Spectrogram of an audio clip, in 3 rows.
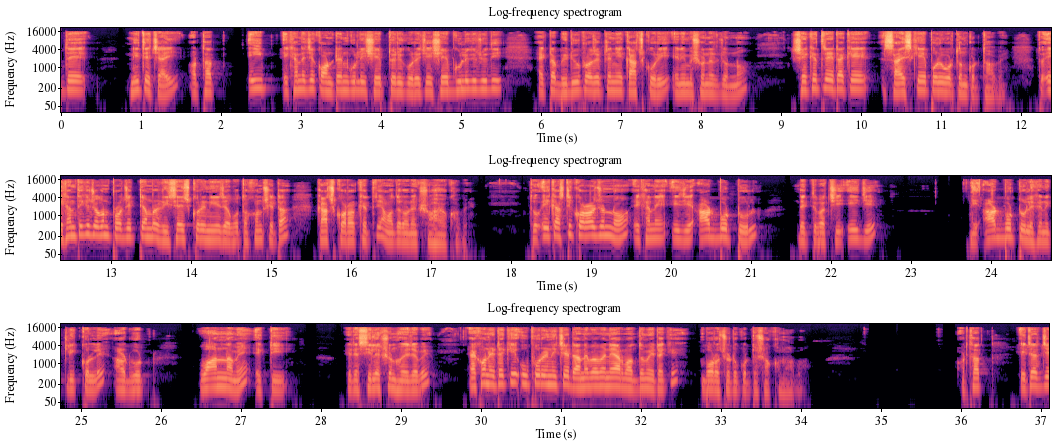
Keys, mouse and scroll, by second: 23.5 click, 31.3-37.1 drag.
